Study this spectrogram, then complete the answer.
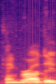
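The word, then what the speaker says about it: Cangrande: was Grande delala con Grande deala it is Kang Grande delis Scala and that's this is not known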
